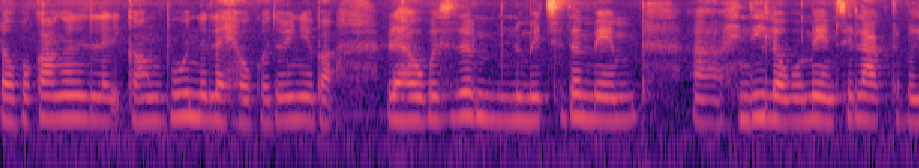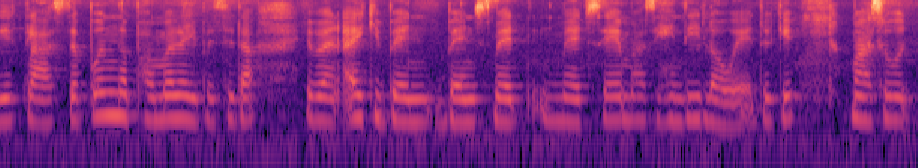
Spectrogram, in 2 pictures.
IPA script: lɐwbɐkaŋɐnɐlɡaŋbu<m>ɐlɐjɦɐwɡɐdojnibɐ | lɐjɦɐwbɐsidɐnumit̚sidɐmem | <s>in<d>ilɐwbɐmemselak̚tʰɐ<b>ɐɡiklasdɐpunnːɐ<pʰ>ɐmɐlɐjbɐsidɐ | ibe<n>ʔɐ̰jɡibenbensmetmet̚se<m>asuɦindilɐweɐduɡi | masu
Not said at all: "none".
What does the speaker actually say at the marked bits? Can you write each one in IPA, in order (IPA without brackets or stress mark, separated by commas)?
n, h, d, b, pʰ, n, m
